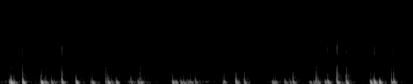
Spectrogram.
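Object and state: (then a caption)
Cork disk. Fingertips tap and scratch the face of a solid, round, flat cork disk about 15 cm across, held in both hands. A quick, uneven run of soft, low, dull thuds follows, each dying away almost at once, with faint brushing scratches in between. The overall sound stays quiet and muffled, with almost nothing bright on top.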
